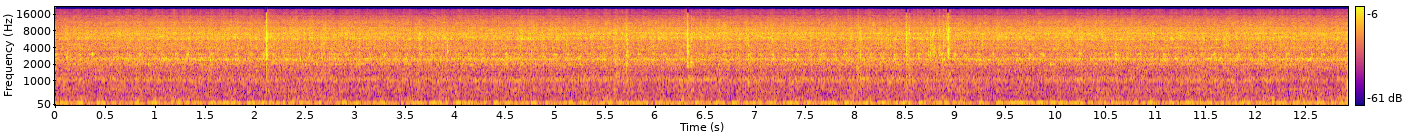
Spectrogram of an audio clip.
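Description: A Holden HK car engine idles steadily while warming up, a continuous low rumbling hum with faint light ticks, heard close and alone with no talk.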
